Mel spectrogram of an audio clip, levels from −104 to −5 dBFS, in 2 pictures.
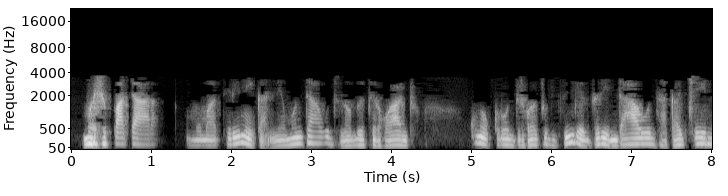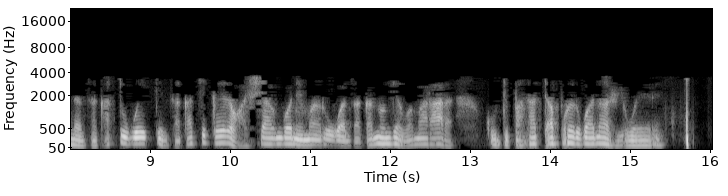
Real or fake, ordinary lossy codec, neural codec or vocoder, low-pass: fake; MP3, 16 kbps; codec, 24 kHz, 0.9 kbps, DualCodec; 3.6 kHz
